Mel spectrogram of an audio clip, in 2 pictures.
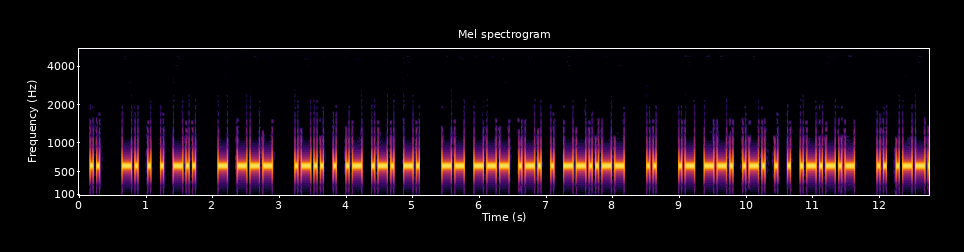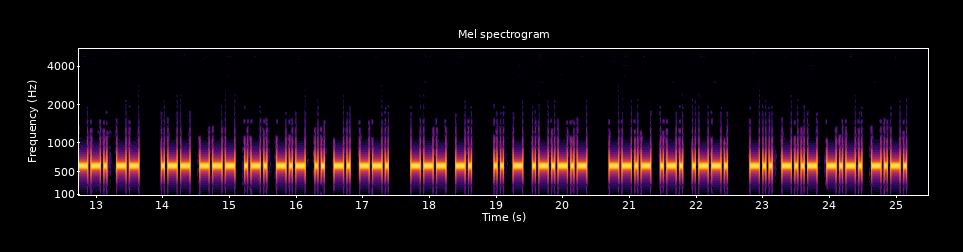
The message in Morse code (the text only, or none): I NEED TO LEARN MORE, I AGREE. I'M WORKING ON IT. QRP DXCC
